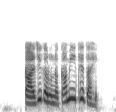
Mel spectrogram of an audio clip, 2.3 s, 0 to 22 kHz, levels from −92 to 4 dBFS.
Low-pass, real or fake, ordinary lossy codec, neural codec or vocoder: 5.4 kHz; real; none; none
